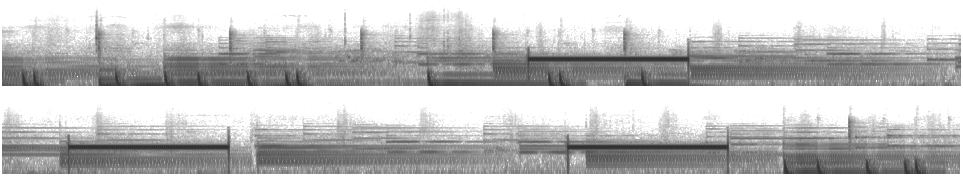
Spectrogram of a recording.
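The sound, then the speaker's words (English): Ringback tones while placing a call by switching between an internet calling service and a regular phone: three steady, evenly spaced tones of about two seconds each, repeating every six seconds or so, loud over continuous background sound. “I'm bouncing back and forth between Google Voice and my regular phone to try to make calls”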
